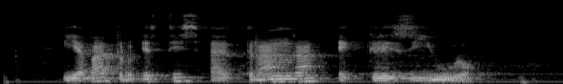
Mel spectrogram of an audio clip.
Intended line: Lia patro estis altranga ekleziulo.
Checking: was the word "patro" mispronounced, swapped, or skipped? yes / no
no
